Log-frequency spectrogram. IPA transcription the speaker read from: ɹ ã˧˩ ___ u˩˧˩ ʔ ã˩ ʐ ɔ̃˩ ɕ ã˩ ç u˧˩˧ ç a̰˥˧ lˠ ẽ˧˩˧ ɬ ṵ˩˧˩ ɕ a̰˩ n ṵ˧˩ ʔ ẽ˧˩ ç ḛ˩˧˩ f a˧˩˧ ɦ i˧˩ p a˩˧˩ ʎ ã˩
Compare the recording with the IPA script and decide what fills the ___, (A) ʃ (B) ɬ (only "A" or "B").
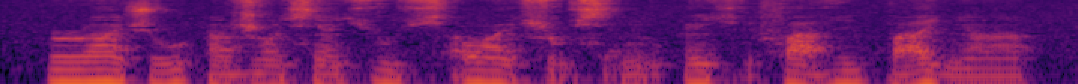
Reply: A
